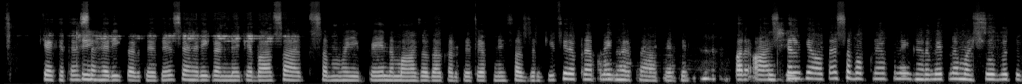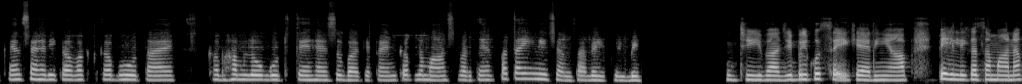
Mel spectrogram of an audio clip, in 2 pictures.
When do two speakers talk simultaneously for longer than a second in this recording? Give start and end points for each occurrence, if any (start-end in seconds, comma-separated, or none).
none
